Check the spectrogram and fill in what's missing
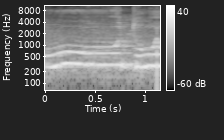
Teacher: بضم شفايفي وبشارك بجوفي يبقى او عميقه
